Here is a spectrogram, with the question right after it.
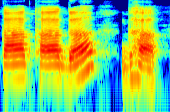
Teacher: क वर्ग पूरा किसके अंतर्गत आता है कंठ के अंतर्गत आता है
